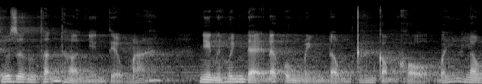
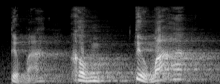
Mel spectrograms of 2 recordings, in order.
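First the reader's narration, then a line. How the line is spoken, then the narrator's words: Loud shout. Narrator (Vietnamese): Tứ Bảo hét lớn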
